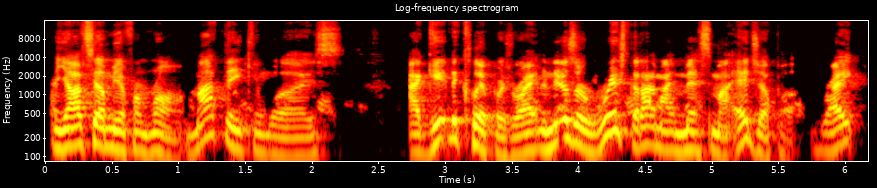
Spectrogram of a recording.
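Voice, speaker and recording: A man in his thirties co-hosting a casual panel chat, animated and laughing, his voice jumping up when he jokes. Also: a little fast. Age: 30s. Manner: animated, laughing, jumps high in pitch when joking. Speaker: co-host.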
